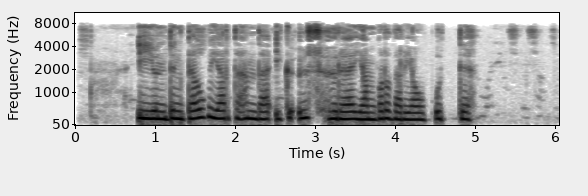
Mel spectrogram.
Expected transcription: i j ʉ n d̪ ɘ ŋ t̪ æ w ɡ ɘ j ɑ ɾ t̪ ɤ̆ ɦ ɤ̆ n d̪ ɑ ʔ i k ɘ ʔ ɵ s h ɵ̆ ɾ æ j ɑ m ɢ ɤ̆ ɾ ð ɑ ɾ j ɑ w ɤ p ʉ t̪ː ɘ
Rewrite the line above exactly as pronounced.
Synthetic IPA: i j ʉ n d̪ ɘ ŋ t̪ æ w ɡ ɘ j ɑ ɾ t̪ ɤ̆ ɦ ɤ̆ n d̪ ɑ ʔ i k ɘ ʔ ɵ s h ɵ̆ ɾ æ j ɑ m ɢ ɤ̆ ɾ ð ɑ ɾ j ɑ w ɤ p ʉ t̪ː ɘ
